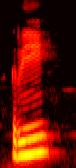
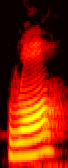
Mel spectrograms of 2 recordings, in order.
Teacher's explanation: ری باریک پڑھا جائے گا، رو اور رو پر پڑھا جائے گا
